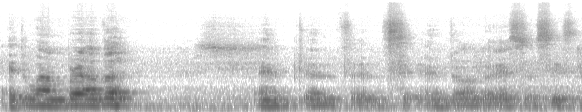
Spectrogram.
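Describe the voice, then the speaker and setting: An elderly woman in her nineties with a gravelly, creaky voice, speaking haltingly in an oral history interview. She stumbles through many repeated restarts while she hunts for words. The recording has a roomy echo from her home. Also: lowish voice, big pitch swings, noisy background. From born in Italy, raised in Italy and Switzerland. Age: 90s.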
